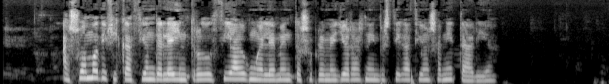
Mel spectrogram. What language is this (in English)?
Galician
